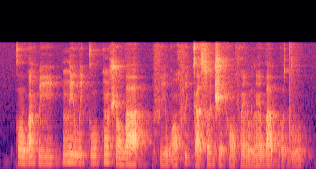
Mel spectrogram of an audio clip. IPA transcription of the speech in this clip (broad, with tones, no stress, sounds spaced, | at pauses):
k o˧ w ã˦ k͡p i˧ | n i˦ w i˦˨ k u˧ k ũ˦ ʃ ɔ̃˧ w a˧ | f i˨ w ɔ̃˨˦ f i˦˨ k a˨ s o˧ d͡ʒ e˧ h ɔ̃˨ f ɛ̃˨ ɾ u˨ l ɛ̃˧ w a˧ b o˨ d u˨˦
